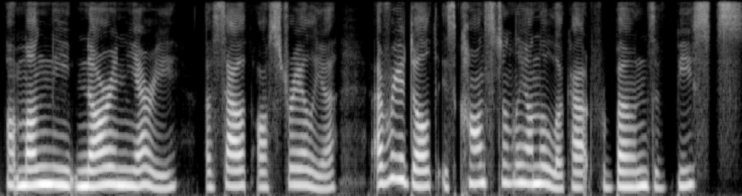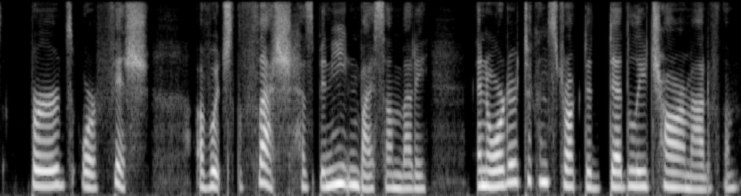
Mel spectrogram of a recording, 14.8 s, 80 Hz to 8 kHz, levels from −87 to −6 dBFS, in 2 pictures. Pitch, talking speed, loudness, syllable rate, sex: 230 Hz, 160 wpm, -17 LUFS, 4.7 syllables/s, female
